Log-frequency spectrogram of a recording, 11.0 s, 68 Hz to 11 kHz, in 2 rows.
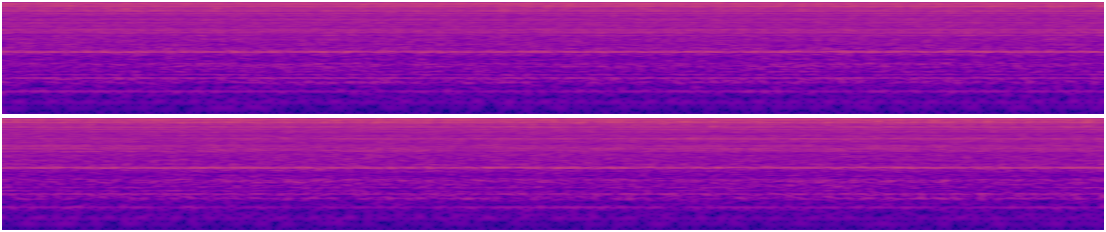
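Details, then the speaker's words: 1965 Fedders Weather Wheel air conditioner warming up after cold start in a cold shop, condenser fan cut off with only the evaporator fan running, as in a defrost cycle, building head pressure: constant even drone and fan rush; compressor sounds fantastic, normal. "Sounds absolutely fantastic."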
